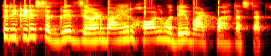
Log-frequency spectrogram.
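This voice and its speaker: A woman's voice: on the high side, fairly quick. Woman narrating a serial recap. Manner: steady storytelling, reads dialogue aloud. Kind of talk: scripted Marathi episode recap narration. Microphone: voice-over.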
